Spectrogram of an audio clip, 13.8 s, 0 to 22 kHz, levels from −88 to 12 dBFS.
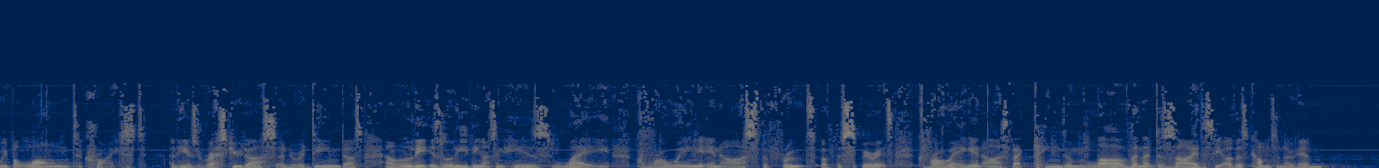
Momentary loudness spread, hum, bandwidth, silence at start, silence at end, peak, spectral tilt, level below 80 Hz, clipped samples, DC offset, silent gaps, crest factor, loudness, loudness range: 9 LU; none; 11.5 kHz; 0 s; 0.55 s; -18 dBFS; -4.5 dB/octave; -74 dBFS; under 0.1%; under 0.1%; none; 20 dB; -38 LUFS; 2 LU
